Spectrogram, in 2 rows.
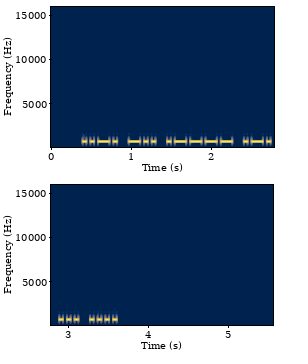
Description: Morse code, heard as a keyed tone, about 25 wpm, 690 Hz. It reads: FD1RSH
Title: DXCC-100 Call Signs - 6 Characters - 25wpm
